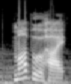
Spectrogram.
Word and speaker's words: Mabuhay: way of welcoming foreigners in the country mabuhay pronounced as mabuhay a tagalog word which means to live or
